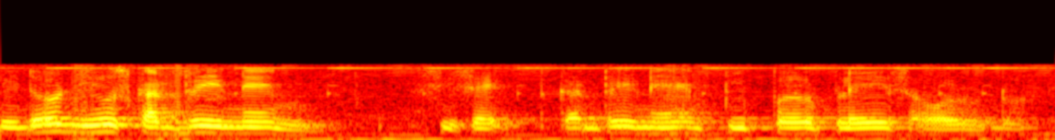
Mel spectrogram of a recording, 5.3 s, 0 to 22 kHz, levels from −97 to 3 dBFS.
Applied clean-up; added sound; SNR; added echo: none; Bicycle bell; 17 dB; none.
